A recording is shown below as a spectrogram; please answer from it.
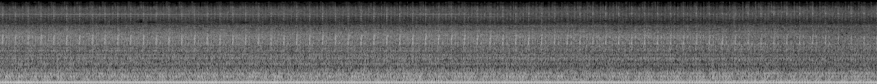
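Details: Peugeot 407 2.2 petrol, running cold, Total 9000 5W40 oil: fast even ticking knock about four a second over a low drone. It appeared after ring replacement, valve lapping, valve stem seal replacement and idle-air channel cleaning. Cause unclear.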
